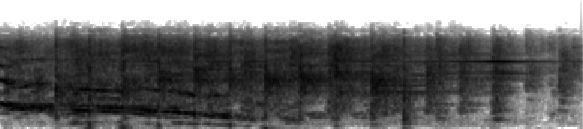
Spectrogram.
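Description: A crowd applauds steadily after a lantern riddle performance, many hands clapping in a dense, continuous patter that stays loud for several seconds.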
